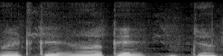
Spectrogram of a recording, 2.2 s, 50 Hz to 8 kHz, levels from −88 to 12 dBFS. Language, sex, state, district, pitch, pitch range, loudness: Chhattisgarhi, male, Chhattisgarh, Raigarh, 145 Hz, 130-155 Hz, -17 LUFS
